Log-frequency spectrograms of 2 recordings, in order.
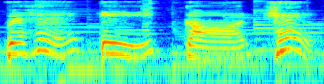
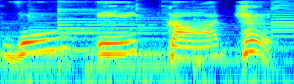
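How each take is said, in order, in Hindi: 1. पहला शब्द अपने पूरे औपचारिक रूप में बोला गया है। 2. पहला शब्द अपने छोटे बोलचाल के रूप में बोला गया है। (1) "In formal or written form of Hindi" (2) "In spoken Hindi"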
